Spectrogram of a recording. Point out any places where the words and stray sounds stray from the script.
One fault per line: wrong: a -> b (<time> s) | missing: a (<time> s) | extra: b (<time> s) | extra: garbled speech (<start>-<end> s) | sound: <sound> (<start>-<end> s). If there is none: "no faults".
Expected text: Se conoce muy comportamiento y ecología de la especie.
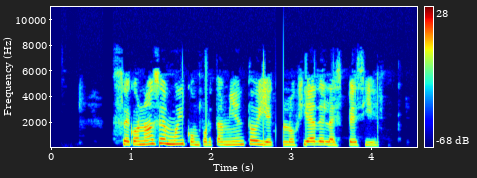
sound: dropout (2.8-2.9 s)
